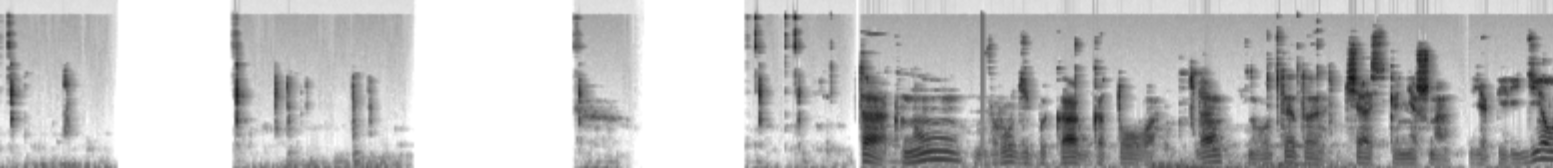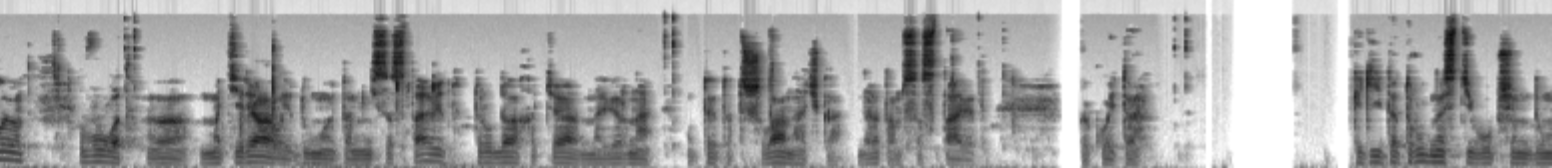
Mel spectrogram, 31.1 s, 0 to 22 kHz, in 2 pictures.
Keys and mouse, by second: 2.9 Tab, 5.6 click, 7.4 click, 7.8 click, 8.3-10.8 middle drag, 11.9 KP_1, 12.9 middle drag, 15.8-16.1 shift+middle drag, 16.7 right click, 19.5 r, 25.3-26.2 shift+middle drag, 26.2-27.3 right drag.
